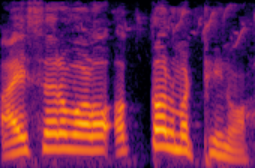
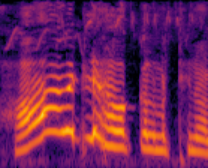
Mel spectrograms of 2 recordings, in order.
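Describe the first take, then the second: First: Said in the usual way. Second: હાવ punched high and hard; stress on હાવ. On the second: Real, not acted. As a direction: hit હાવ both times, pitched up. (હાવ પર ભાર, ઊંચા સૂરે)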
